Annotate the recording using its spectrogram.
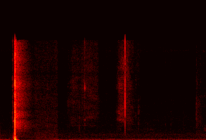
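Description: A single loud, sharp plastic snap as a GoPro Hero Session is clamped into its frame housing, followed about a second later by a faint tick.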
